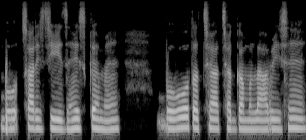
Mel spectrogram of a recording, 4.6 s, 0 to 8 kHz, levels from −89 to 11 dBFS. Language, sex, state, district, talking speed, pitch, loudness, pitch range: Marwari, female, Rajasthan, Churu, 155 wpm, 165 Hz, -19 LUFS, 155-170 Hz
